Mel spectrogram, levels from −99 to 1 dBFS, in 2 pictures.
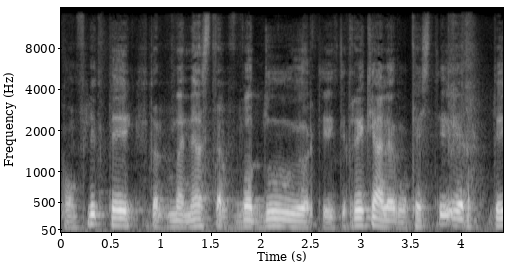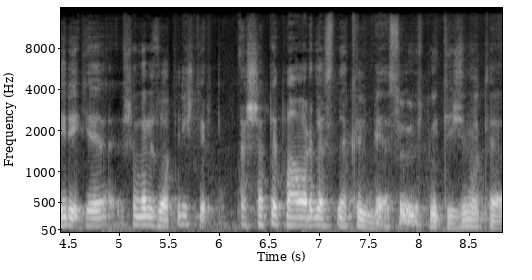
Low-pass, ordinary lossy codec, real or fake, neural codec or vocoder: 14.4 kHz; MP3, 96 kbps; fake; codec, 44.1 kHz, 2.6 kbps, SNAC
